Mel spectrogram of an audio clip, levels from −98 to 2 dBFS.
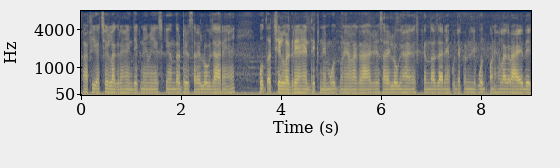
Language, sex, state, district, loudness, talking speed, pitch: Hindi, male, Bihar, Begusarai, -22 LUFS, 310 wpm, 115 Hz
